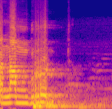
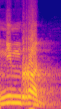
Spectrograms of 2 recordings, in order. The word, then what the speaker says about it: Namrud: Ejaan yang benar itu adalah Namrud, pakai D. Ada sebagian yang nulis pakai Z, ada yang DZ. Bahasa Latin penyebutannya dengan Nimrod.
